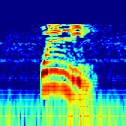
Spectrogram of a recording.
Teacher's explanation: Make sure that for the Dhamma you round the lips for قُ and from the Lam which has a shadda قُلْ Flatten the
